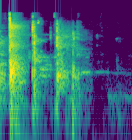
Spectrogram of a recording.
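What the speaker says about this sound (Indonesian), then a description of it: "Tepuk tangan untuk semuanya" A small class claps together in four loose, separate bursts of hand claps, close and fairly loud, then falls quiet.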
